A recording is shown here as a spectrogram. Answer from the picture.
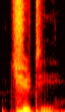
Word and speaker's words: Ncuti: last name is the easy part it's it's chuty sounds way easier to me say well it's when you look at it it's spelled ncuti so it's for americ don't throw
